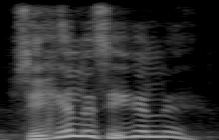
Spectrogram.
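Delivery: high-pitched call to keep going. Retold or imitated. Father urges his running son on, in a high call. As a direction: urge him on from behind.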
